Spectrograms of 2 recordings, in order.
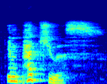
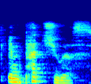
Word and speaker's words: impetuous: Impetuous. Impetuous. Okay? So the T here, be careful of the sound.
